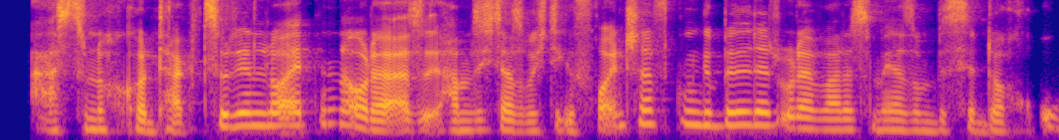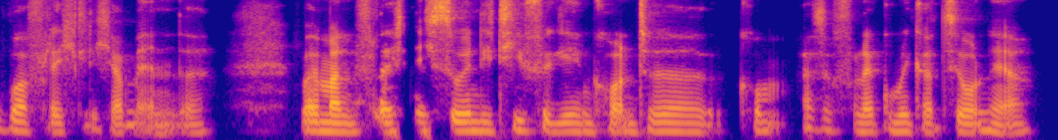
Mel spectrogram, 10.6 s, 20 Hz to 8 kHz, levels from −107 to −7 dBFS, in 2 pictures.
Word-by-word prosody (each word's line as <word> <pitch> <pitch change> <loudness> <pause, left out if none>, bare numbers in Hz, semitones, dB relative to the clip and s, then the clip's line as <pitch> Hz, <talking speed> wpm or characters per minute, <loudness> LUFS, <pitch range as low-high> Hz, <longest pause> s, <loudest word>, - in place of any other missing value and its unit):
hast - - +8
du - - -8
noch - - -7
Kontakt - - 0
zu 225 - +10
den 235 +1 0
Leuten, 245 +3 0
oder 170 -6 +4
also, - - +3
haben 160 0 -4
sich 170 - +4
da 165 - +3
so 150 - -2
richtige 155 0 -4
Freundschaften 255 - -1
gebildet? 245 0 -2
Oder 190 -2 -1
war 175 0 -4
das 175 0 +1
mehr 165 0 -7
so 160 - -8
'n 155 - -15
bisschen 160 - +2
doch - - -8
oberflächlich - - -8
am - - -8
Ende, - - -13 0.4
weil 150 - -2
man 140 -1 +1
vielleicht 135 0 -6
nicht 150 - +6
so - - +4
in 150 - -4
die 150 - -9
Tiefe 160 +2 0
gehen 140 0 -10
konnte. 140 0 -6
Komm 155 - -15
also, 180 -4 -9
von 145 - -10
der 140 - -4
Kommunikation 145 0 -5
her? 135 +1 -7
160 Hz, 245 wpm, -26 LUFS, 145-195 Hz, 0.4 s, zu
